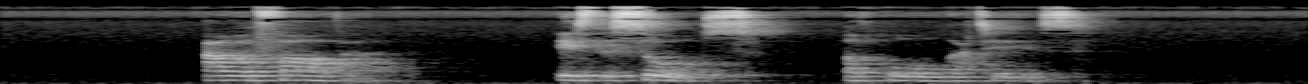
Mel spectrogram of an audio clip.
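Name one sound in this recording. A woman sings slowly and clearly in short phrases, close to a microphone.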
